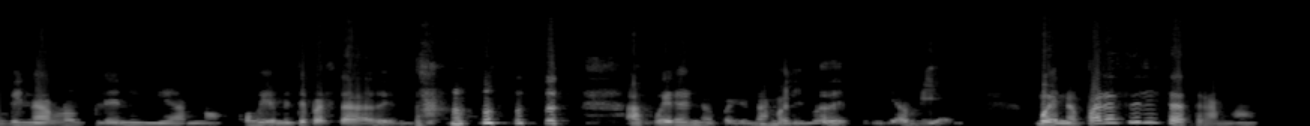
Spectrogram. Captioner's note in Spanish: risas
